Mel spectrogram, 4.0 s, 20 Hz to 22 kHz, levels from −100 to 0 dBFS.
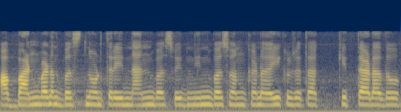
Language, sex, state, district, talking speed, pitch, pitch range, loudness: Kannada, female, Karnataka, Chamarajanagar, 240 wpm, 210 Hz, 210-220 Hz, -19 LUFS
